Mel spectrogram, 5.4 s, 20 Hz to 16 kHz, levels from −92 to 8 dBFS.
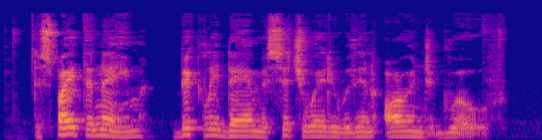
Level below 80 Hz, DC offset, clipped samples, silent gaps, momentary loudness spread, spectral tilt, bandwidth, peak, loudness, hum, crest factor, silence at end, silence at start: -72 dBFS; under 0.1%; under 0.1%; none; 17 LU; -3 dB/octave; 11.5 kHz; -4 dBFS; -25 LUFS; none; 22 dB; 0.4 s; 0.3 s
